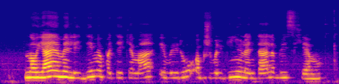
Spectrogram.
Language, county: Lithuanian, Vilnius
